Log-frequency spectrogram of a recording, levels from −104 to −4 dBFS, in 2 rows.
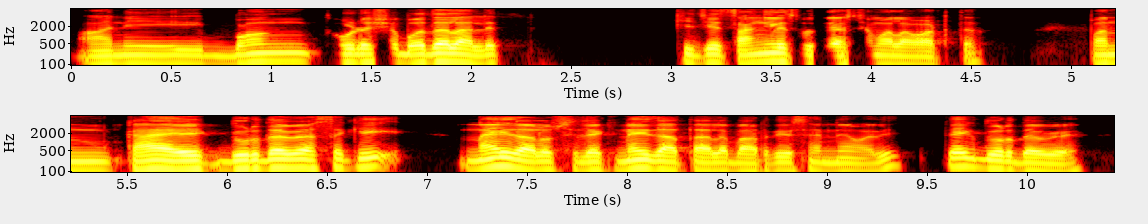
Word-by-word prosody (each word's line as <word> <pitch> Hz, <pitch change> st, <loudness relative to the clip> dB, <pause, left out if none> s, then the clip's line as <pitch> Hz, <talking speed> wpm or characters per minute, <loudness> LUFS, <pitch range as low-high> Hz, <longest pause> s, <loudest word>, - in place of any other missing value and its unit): आणि 105 Hz, 0 st, -5 dB, 0.2 s
मग 125 Hz, +2 st, -1 dB, 0.2 s
थोडेसे 115 Hz, 0 st, -2 dB
बदल 120 Hz, +3 st, +6 dB
आलेत, 110 Hz, 0 st, +1 dB, 0.9 s
की 110 Hz, -, -5 dB
जे 110 Hz, +2 st, -1 dB
चांगलेच 115 Hz, +4 st, 0 dB
होते 105 Hz, -, -2 dB
असं 105 Hz, +2 st, -10 dB
मला 100 Hz, -1 st, 0 dB
वाटतं. 95 Hz, -1 st, -4 dB, 0.6 s
पण 110 Hz, 0 st, -3 dB
काय 120 Hz, +2 st, +6 dB
आहे 115 Hz, -, +8 dB
एक 115 Hz, -, -3 dB
दुर्दैव 130 Hz, +3 st, +5 dB
असं, 130 Hz, +1 st, -4 dB
की 140 Hz, +5 st, -4 dB, 0.4 s
नाही 145 Hz, +3 st, +5 dB
झालो 110 Hz, -3 st, +4 dB
सिलेक्ट. 105 Hz, 0 st, -4 dB
नाही 125 Hz, +3 st, +2 dB
जाता 105 Hz, -3 st, +1 dB
आलं 100 Hz, 0 st, -1 dB
भारतीय 100 Hz, +1 st, -3 dB
सैन्यामध्ये. 100 Hz, +3 st, -8 dB, 0.3 s
ते 145 Hz, -, +3 dB
एक 140 Hz, -2 st, -1 dB
दुर्दैव 100 Hz, -6 st, 0 dB
आहे. 95 Hz, +3 st, -13 dB
110 Hz, 180 wpm, -22 LUFS, 105-125 Hz, 0.9 s, आहे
